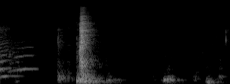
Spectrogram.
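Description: A dog whining briefly, then a single loud thump about a second in.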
